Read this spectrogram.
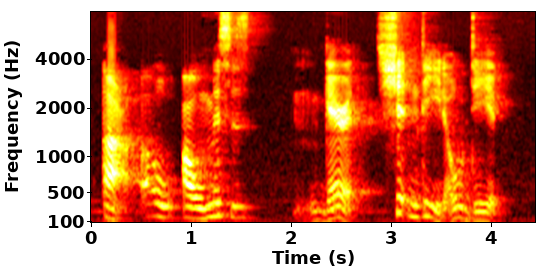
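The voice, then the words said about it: Voicing the character EB. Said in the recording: “somebody wants to play EB ... He's got the impersonation here.”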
